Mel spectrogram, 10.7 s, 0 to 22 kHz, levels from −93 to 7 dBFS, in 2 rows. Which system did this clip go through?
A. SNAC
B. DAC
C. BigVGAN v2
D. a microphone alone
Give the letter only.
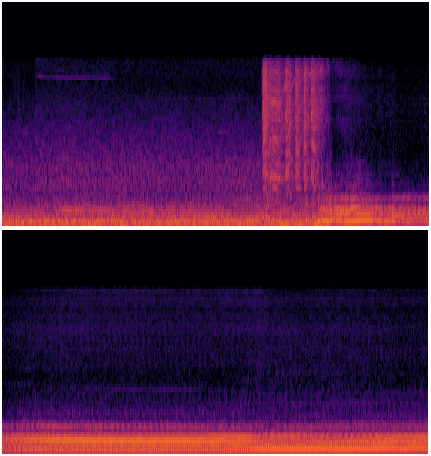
D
